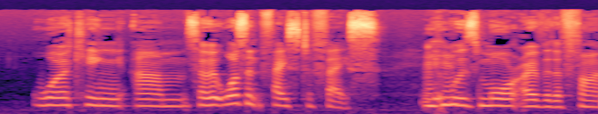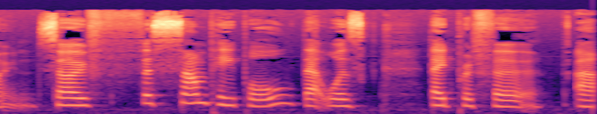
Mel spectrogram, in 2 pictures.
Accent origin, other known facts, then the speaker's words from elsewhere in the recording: Cairns, Queensland, Australia; my families are … I was born and raised in Cairns, but my family's from Erub, Darnley Island in the Torres Strait.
